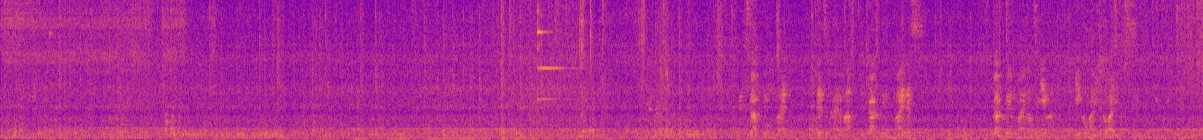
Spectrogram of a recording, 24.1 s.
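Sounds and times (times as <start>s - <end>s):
train wheels rumbling on rail: 0.0s - 24.0s
train clicks: 0.2s - 24.0s.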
